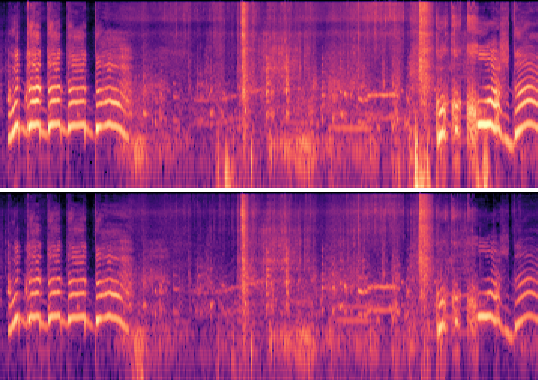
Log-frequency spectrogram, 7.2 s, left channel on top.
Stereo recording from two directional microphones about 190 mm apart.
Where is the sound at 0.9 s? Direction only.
15° left (ahead or behind).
